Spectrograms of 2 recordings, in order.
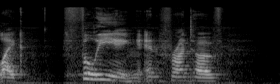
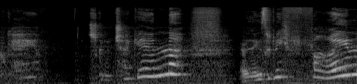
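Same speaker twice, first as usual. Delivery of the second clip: very high, soft, tight self-reassurance; feigned calm; 10 semitones higher, 5 dB quieter than usual. Retold or imitated. Patient reassuring herself at check-in, high small voice. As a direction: squeak it out while pretending to cope.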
